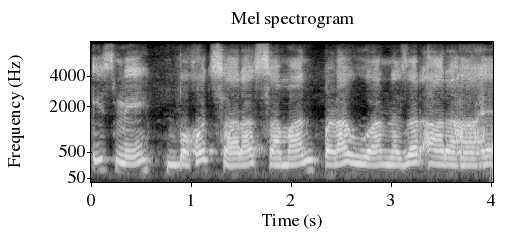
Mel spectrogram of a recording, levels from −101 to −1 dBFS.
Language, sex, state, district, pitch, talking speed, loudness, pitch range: Hindi, male, Rajasthan, Jaipur, 135 Hz, 150 wpm, -14 LUFS, 130-155 Hz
